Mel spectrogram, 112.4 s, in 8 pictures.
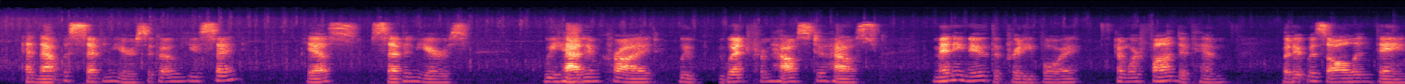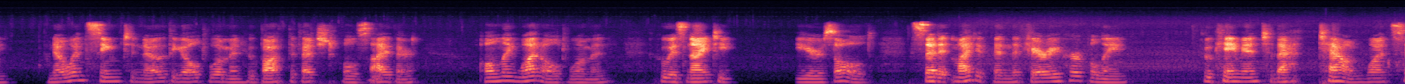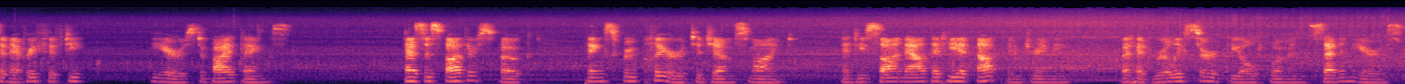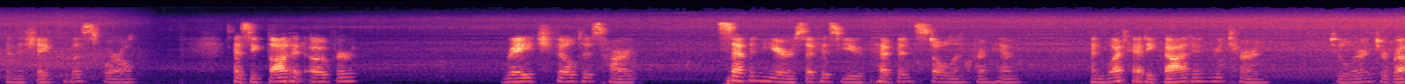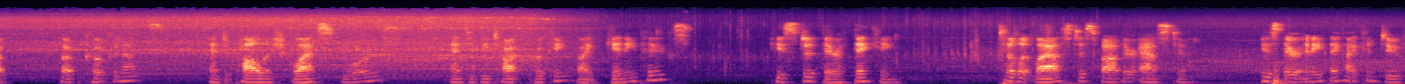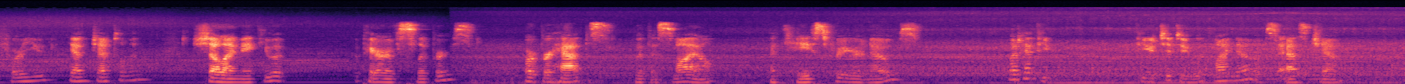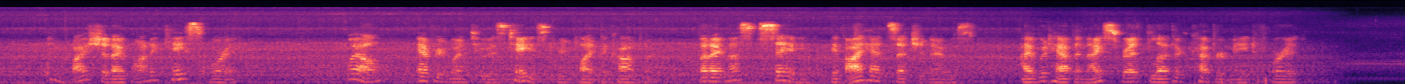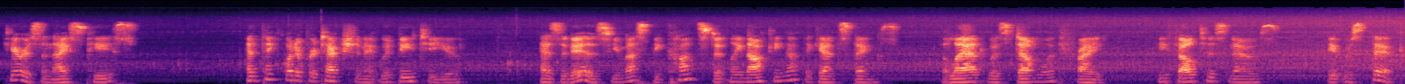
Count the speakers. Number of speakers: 1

